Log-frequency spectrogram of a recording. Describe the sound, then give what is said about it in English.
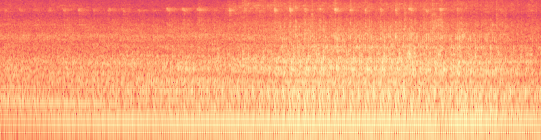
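A truck's exhaust idles steadily, a deep, even low rumble with a faint rhythmic pulse, holding at constant loudness with no talking. “Listen to the exhaust for a second.”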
